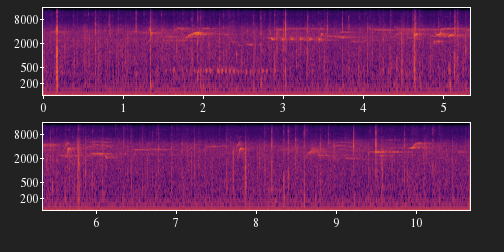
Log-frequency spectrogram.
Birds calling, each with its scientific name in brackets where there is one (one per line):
Hawaii Amakihi (Chlorodrepanis virens)
Iiwi (Drepanis coccinea)
Apapane (Himatione sanguinea)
